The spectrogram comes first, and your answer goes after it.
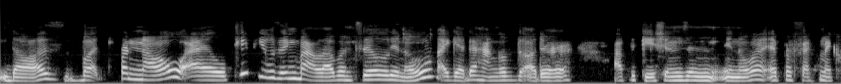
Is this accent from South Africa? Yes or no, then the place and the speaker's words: no; Barbados; also born or lived in Guyana; growing up in Barbados, you know, going to school and stuff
